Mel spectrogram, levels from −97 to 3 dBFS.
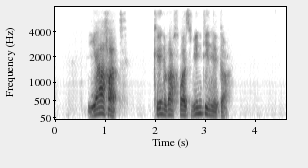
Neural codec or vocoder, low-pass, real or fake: codec, 16 kHz, 2 kbps, FreqCodec, smaller model; 7.2 kHz; fake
